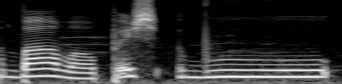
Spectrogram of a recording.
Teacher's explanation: یہاں واو ساکن سے پہلے کیونکہ پیش ہے تو اس کو ہم 1 الف کی برابر کھینچ کر پڑھیں گے، یہ واو ساکن سے پہلے جب پیش ہو تو وہ حروف مدہ بن جاتی ہے، اسی لیے ہم نے اس کو پڑھا با واو پیش بو۔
